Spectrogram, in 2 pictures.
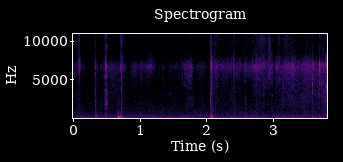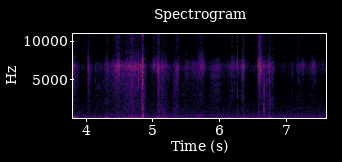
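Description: Faint rustling and scattered light clicks of a small stack of Pokémon trading cards being handled by hand, the cards sliding and tapping against each other.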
